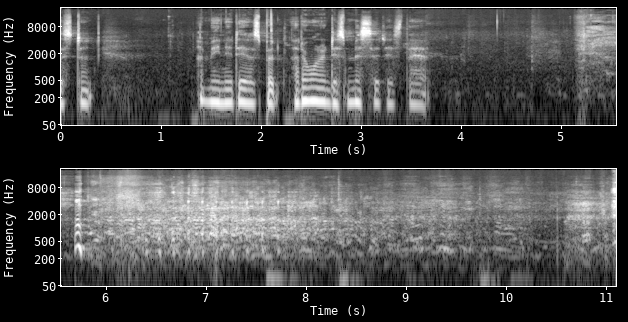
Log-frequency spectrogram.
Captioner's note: laughter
